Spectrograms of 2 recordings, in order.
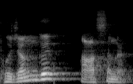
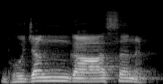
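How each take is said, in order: First: Two separate words with a short vowel sound. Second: One joined word with a long merged vowel. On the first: "Otherwise, small sound"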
